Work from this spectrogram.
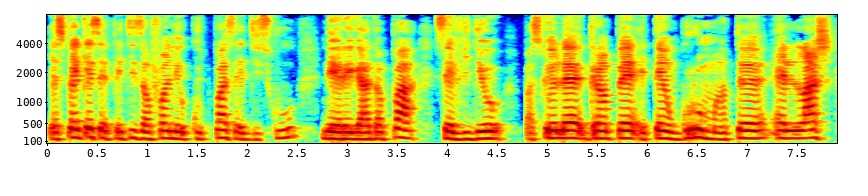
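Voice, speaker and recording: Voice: medium pitch, steady tone, normal speed, hardly any pauses. An Ivorian speaker with an Ivorian French accent, delivering an indignant, emphatic political monologue to followers and hammering questions again and again. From Côte d'Ivoire. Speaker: political commentator. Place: living in Europe.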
